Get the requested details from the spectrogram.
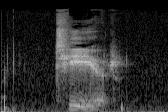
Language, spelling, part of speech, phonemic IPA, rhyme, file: Welsh, tir, noun, /tiːr/, -iːr, Cy-tir.ogg
- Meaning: land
